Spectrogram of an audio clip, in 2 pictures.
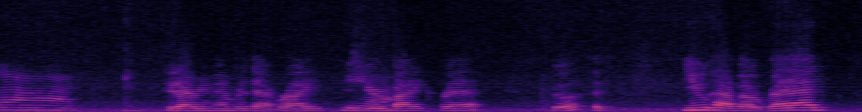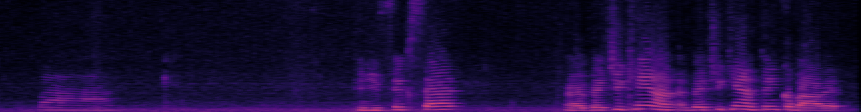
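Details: Adult woman speaking to a child; normal adult speech.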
